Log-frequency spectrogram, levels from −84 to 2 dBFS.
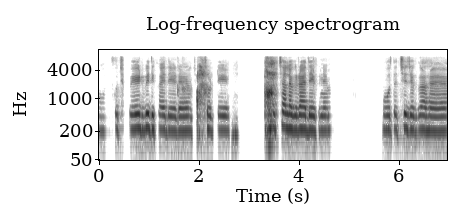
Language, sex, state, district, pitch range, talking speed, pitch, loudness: Rajasthani, female, Rajasthan, Churu, 210-225 Hz, 155 wpm, 215 Hz, -22 LUFS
